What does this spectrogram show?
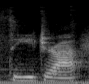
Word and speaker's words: Sidra: we have the gorgeous name Sidra spell s-i-d-r-a Seadra this is stunning it's a Latin Hebrew and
